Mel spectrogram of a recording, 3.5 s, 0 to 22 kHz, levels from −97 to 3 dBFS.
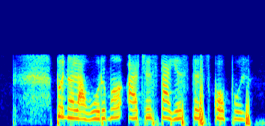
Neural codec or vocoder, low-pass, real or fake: none; 3.6 kHz; real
